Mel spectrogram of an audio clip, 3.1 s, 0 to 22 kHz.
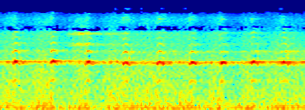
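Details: Peruvian thick-knee (Burhinus superciliaris) at Assiniboine Park Zoo in February 2023 gives a high, piping whistle that pulses about three times a second, steady in pitch, over a faint background hiss.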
